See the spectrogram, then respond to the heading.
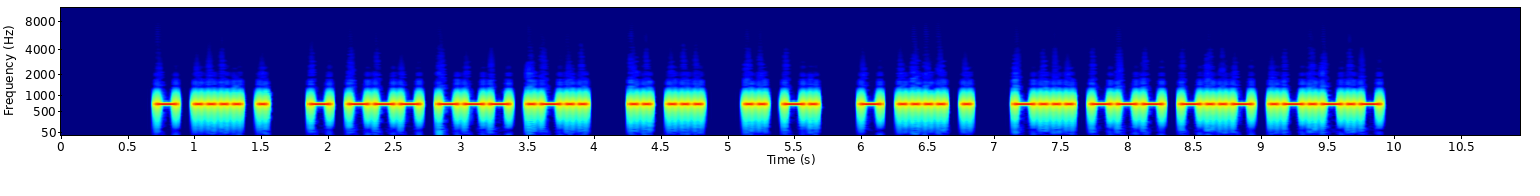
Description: Morse code, heard as a keyed tone, about 25 wpm, 700 Hz. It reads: THE TOOL IS IN THE BOX.
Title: Sentences from Top 1000 Words - Review Part 6 - 25wpm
